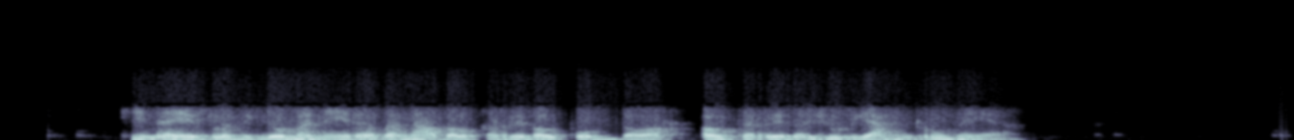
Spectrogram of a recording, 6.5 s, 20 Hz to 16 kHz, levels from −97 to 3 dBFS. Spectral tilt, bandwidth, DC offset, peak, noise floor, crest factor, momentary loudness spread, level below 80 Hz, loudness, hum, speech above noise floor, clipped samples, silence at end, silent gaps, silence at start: -11.5 dB/octave; 3.9 kHz; under 0.1%; -2 dBFS; under -90 dBFS; 16 dB; 6 LU; -58 dBFS; -17 LUFS; none; over 74 dB; under 0.1%; 1.4 s; none; 0.65 s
